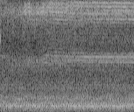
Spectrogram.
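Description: Steady outdoor background noise: an even hiss with a thin, steady high-pitched whine over it.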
